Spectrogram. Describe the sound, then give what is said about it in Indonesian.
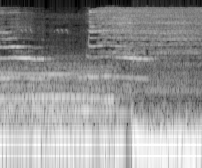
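A small kitten meowing in a sink: a loud, sustained, high-pitched cry that changes tone partway through and continues to the end. “Siapapun kecuali seekor kucing kecil yang berada di wastafel.”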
